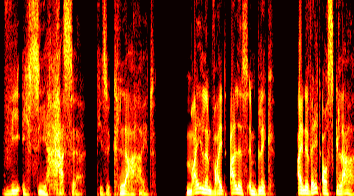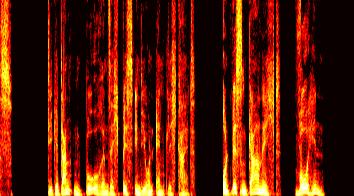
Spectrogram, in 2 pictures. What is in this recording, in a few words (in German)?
Schauspiel, Aufgeregt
